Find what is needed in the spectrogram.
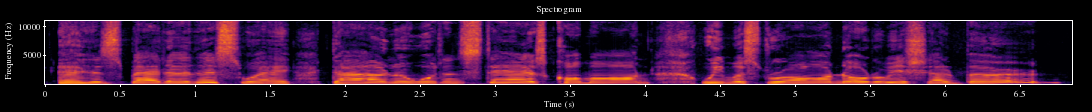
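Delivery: high, sustained, insistent cry; urgent plea. A narrator's reading. Dolly Duffy urging the girls down burning stairs, urgent high plea.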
